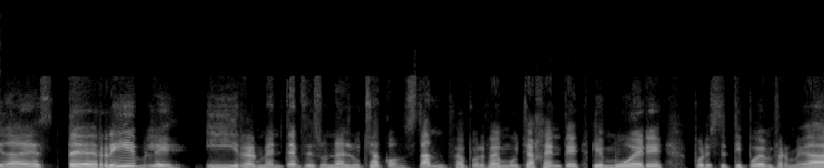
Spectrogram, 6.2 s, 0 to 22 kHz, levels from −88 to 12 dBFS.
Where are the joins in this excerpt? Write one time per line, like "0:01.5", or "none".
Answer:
0:02.3
0:03.4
